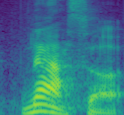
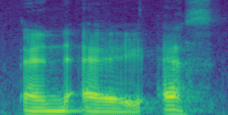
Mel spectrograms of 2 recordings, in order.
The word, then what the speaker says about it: NASA: and Space Administration is an acronym by the way not an initialism because we pronounce it NASA and not and a SS today around 18,000 people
